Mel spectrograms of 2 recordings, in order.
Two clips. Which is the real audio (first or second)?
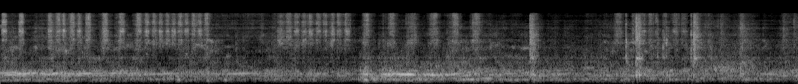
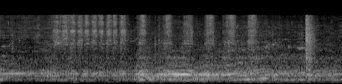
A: second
